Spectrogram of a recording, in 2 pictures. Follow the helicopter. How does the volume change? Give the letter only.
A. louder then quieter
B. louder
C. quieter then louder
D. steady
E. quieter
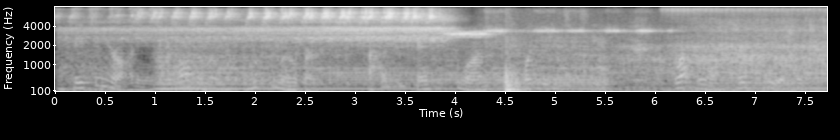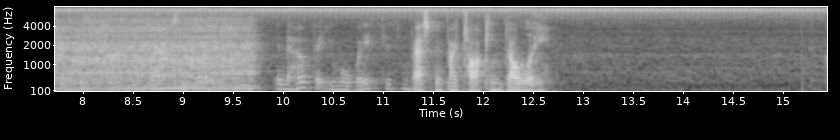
C.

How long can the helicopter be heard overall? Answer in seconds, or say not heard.
10 s.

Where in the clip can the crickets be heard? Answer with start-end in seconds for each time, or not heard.
0.0-15.3.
